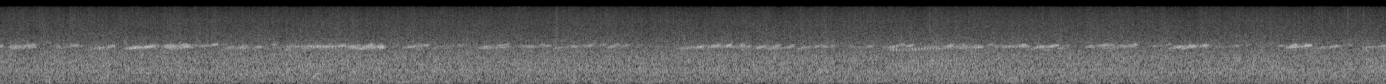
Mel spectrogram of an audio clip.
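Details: Frogs beside a river in a pristine, moss-covered forest, giving short, high trilled croaks in loose bursts through most of the stretch, over a steady, loud rush of flowing water.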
